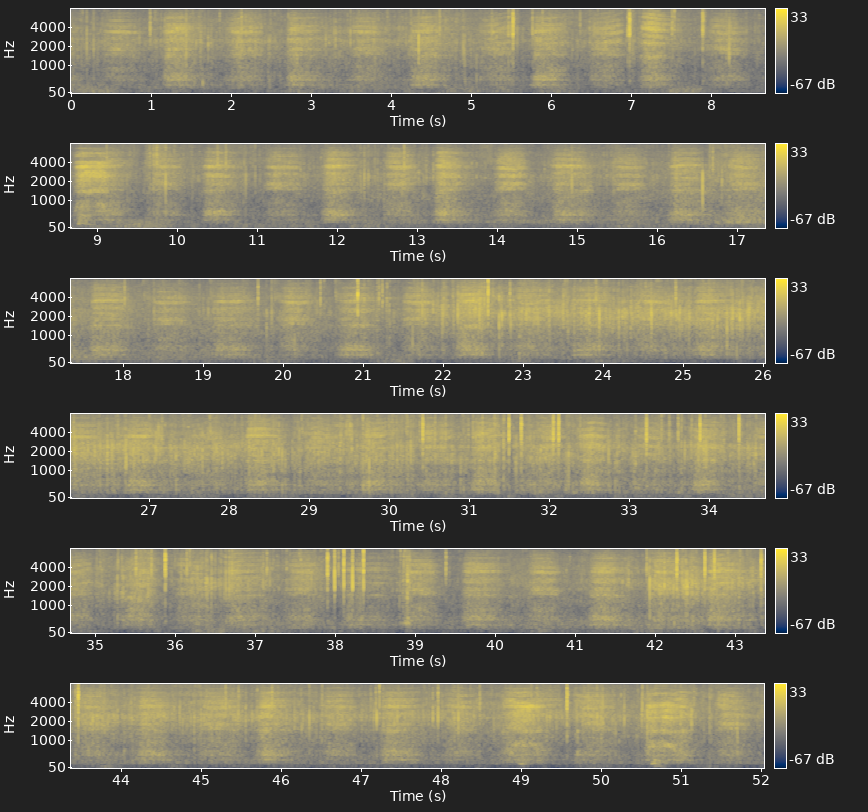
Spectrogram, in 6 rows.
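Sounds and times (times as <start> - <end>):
mountain bike on dirt trail: 0.0 - 52.0
sharp clicks: 37.1 - 39.5, 42.0 - 43.6.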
